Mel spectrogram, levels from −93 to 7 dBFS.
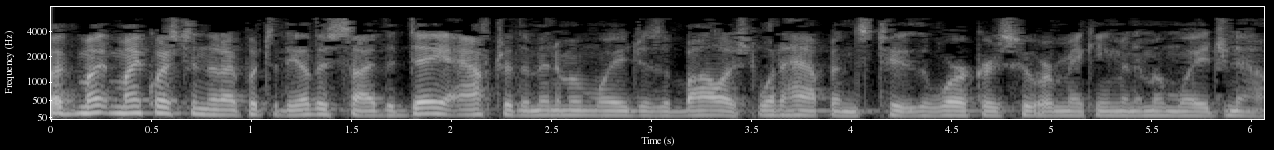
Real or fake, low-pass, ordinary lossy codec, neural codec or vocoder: real; 7.2 kHz; MP3, 24 kbps; none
